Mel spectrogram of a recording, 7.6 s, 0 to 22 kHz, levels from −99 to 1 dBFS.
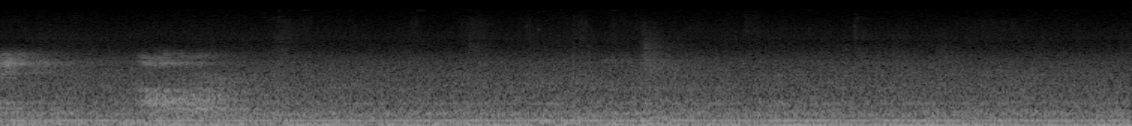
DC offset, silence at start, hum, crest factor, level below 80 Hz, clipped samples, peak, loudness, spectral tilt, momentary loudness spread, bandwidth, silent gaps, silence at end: under 0.1%; 0 s; none; 14 dB; -48 dBFS; under 0.1%; -28 dBFS; -45 LUFS; -7 dB/octave; 4 LU; 16 kHz; none; 0 s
